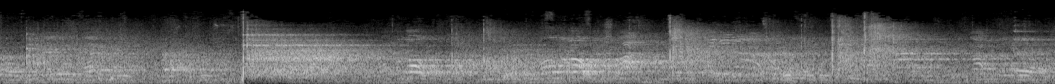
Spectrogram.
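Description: Ice stocks clacking into each other on the ice: one sharp, loud knock about two and a half seconds in that rings on, and two more knocks later, over a background of voices in a large ice hall.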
